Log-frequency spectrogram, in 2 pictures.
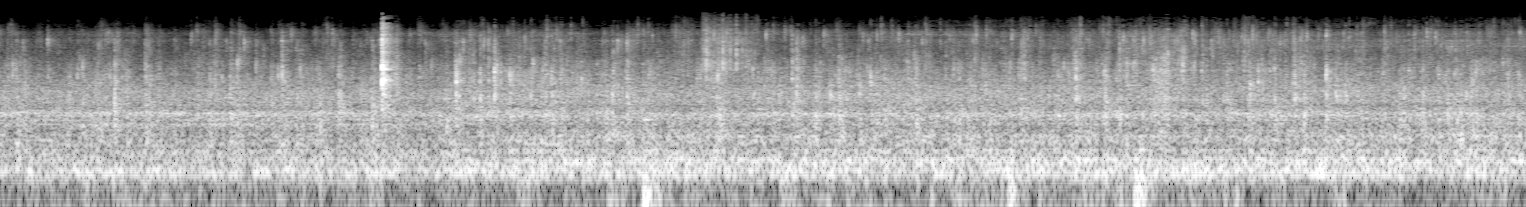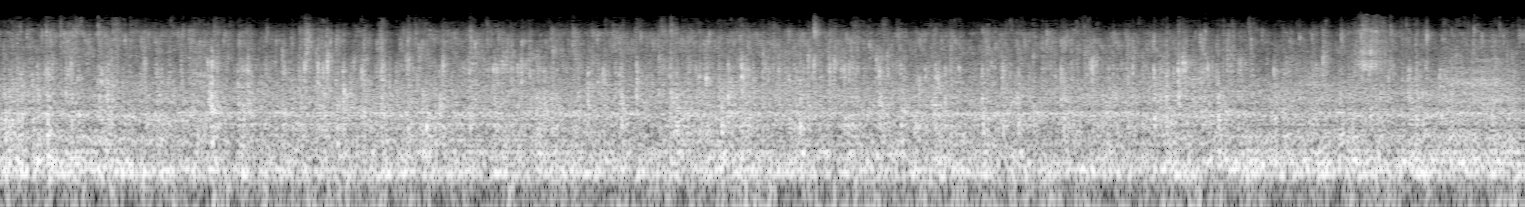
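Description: Tomato sauce simmering in a pan, a faint steady bubbling dotted with small pops and crackles. One sharp click about four seconds in.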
